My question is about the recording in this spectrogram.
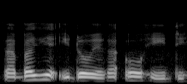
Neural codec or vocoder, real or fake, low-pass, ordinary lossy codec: none; real; 7.2 kHz; none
